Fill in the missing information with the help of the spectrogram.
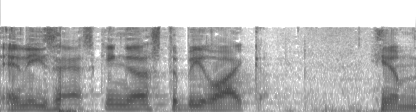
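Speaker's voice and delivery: normal talking voice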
